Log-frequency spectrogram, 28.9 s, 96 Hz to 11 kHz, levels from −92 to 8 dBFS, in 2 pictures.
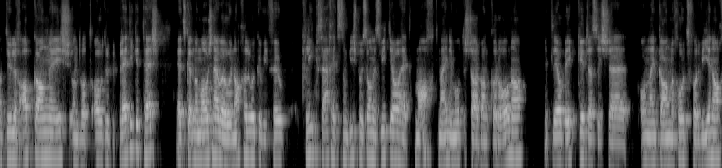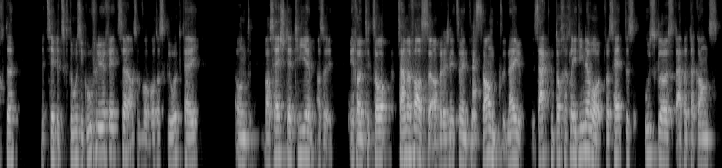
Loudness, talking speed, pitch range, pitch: -30 LUFS, 185 wpm, 115-135 Hz, 130 Hz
